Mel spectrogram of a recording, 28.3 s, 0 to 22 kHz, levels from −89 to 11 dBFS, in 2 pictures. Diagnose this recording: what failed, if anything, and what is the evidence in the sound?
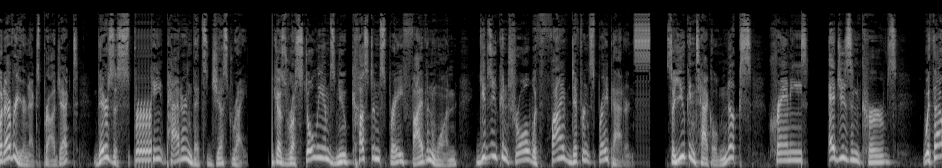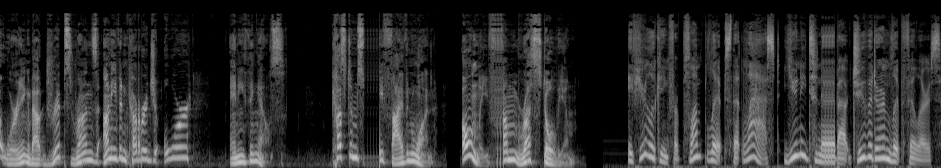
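The fault is a repeated buffer at the driver or buffer stage. Stutters occur at 2.09, 4.04, 9.57, 11.98 (just before "edges and curves without"), 16.21, 19.64, 21.60 and 26.52 s (after "last you need to"). Each is a slice of about 46 ms played again with a hard join, once to four extra times, which fits a 2048-sample buffer. New audio missed its deadline, so the device replayed stale data. Because the repeats are identical, it is not a dropout gap or smoothed codec concealment.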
